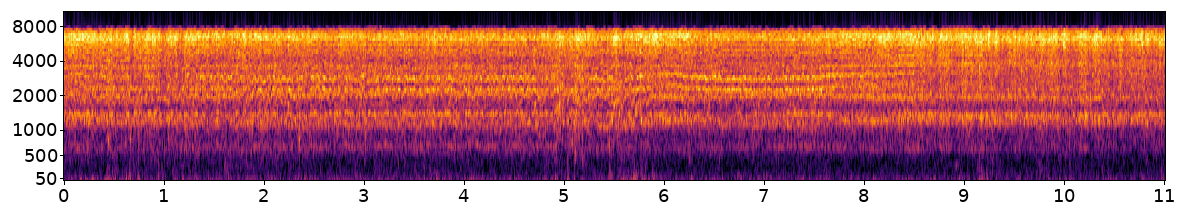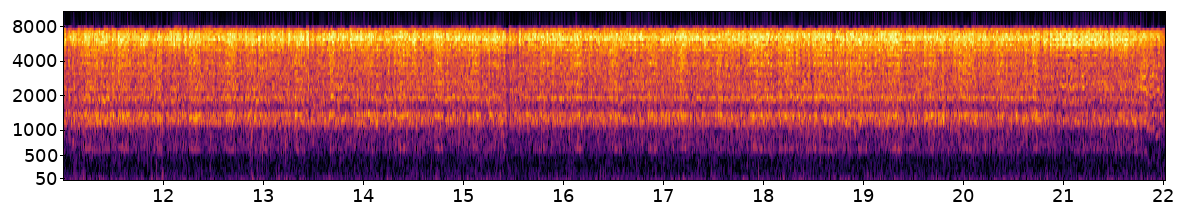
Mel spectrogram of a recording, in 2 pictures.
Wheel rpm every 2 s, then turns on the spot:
160, 160, 160, 160, 170, 170, 170, 170, 170, 170, 160.
none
